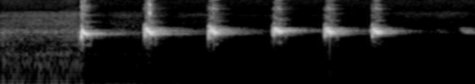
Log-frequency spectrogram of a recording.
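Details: Sooty-headed bulbul provocation call: six clean, ringing chirps in an even series about a third of a second apart, fading slightly toward the end, with nearly silent surroundings.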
